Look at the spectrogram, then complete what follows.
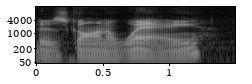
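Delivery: plain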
